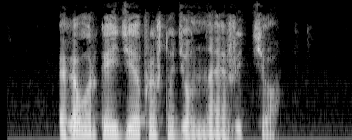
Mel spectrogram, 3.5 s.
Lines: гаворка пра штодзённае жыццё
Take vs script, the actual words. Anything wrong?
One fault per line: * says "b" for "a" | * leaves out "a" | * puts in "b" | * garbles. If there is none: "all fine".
* puts in "ідзе"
